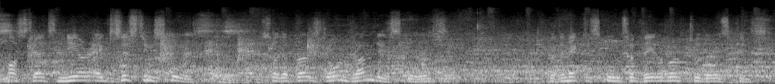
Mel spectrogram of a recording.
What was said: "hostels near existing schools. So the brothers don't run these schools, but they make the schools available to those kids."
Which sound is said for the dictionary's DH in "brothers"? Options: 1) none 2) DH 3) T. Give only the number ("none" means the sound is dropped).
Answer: 1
